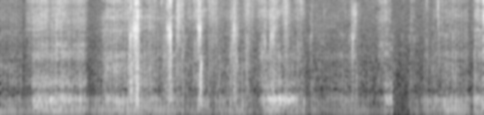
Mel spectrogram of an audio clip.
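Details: Cat purring softly, a low rumbling hum in uneven breath phrases, mixed with scattered small clicks and rustles and one brief pause.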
